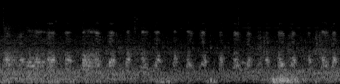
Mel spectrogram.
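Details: Wild chukar partridge calling in spring mountains streaked with snow, heard from a hunting hide on cold rock; rapid, evenly repeated clucking notes run through the whole stretch over a low wind rumble.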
